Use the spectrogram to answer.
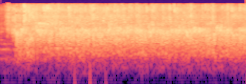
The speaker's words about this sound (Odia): ତେବେ ଏହିସବୁ ତାଳି ସହିତ ଆଜିର ଏହି ଅଙ୍କଟିକୁ ସମାପ୍ତ କରୁଛୁ।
